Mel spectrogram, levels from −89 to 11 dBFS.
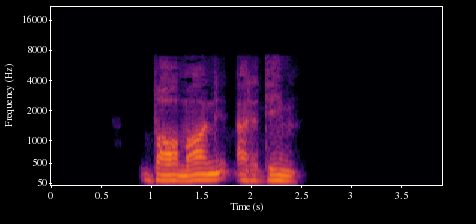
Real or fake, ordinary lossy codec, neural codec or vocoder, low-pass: fake; MP3, 32 kbps; codec, 16 kHz, 0.8 kbps, ZipCodec; 7.2 kHz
